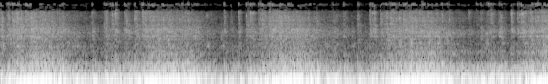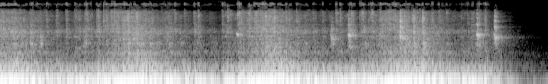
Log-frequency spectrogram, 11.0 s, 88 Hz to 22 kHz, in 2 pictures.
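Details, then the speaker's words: 6.0 LS V8 in a G-body race car, after a collapsed lifter was replaced: rumbling revs with a harsh rapping knock from the bottom end; a bad rod bearing was confirmed after pulling the engine and dropping the oil pan. "Then fired it back up, and we got all kind of noise in the bottom end, as you can see in this video right here."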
